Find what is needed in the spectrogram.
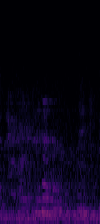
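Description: Quiet lull in a lecture hall: faint room tone with faint, indistinct voices.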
